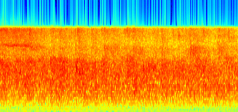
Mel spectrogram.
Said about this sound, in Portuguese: Dê um aplauso à palavra do Senhor. Glória a Deus.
